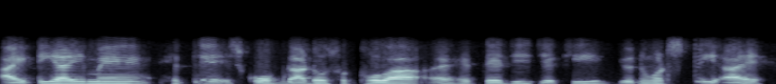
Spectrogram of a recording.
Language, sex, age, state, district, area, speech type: Sindhi, male, 30-45, Gujarat, Kutch, rural, conversation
